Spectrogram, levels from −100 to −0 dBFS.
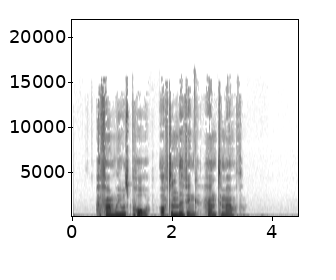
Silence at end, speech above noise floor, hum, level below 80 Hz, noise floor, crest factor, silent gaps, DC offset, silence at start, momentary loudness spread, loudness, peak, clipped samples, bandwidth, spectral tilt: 1.05 s; 44 dB; none; -42 dBFS; -69 dBFS; 18 dB; none; under 0.1%; 0.5 s; 10 LU; -27 LUFS; -10 dBFS; under 0.1%; 16 kHz; -6 dB/octave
